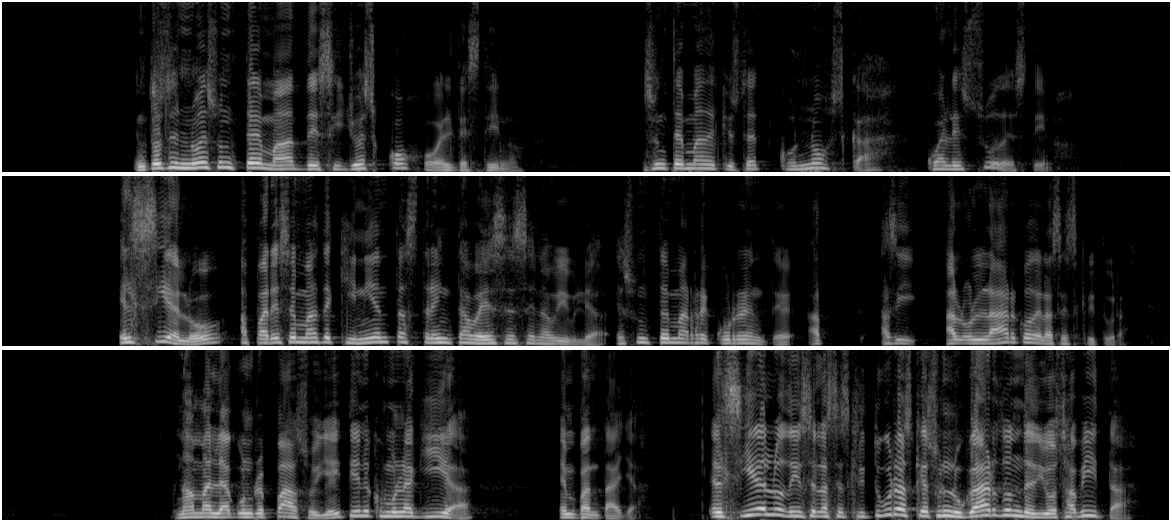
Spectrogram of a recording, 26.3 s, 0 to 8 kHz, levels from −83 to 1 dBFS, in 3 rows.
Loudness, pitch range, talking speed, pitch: -28 LUFS, 155-205 Hz, 160 wpm, 180 Hz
